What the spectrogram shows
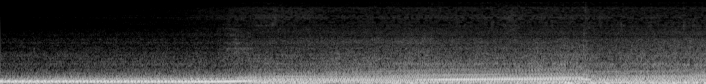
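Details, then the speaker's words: Cutlass on a cool October test drive after MSD HEI coil, module, Moroso wires and new plugs: revs climb cleanly through a gear change, no stutter, pop or backfire, running strong; slight pre-ignition noted. "all right guys so we're very impressed we're very pleased with the results here we've been driving around for about I don't know 15 minutes now and this thing just beautiful"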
